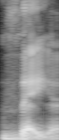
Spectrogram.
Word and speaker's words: Zaya: and gender of his trans daughter said zaya zaya yeah that's how you say it yes i'm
